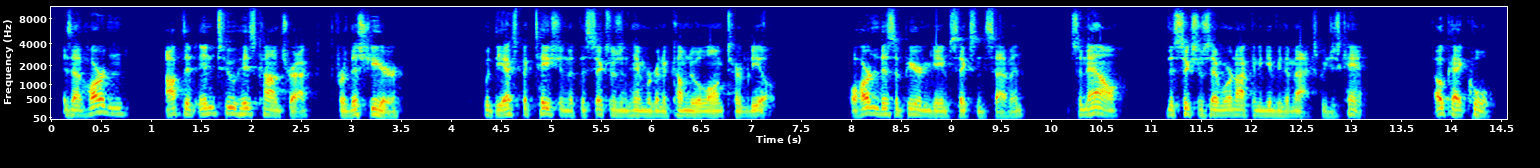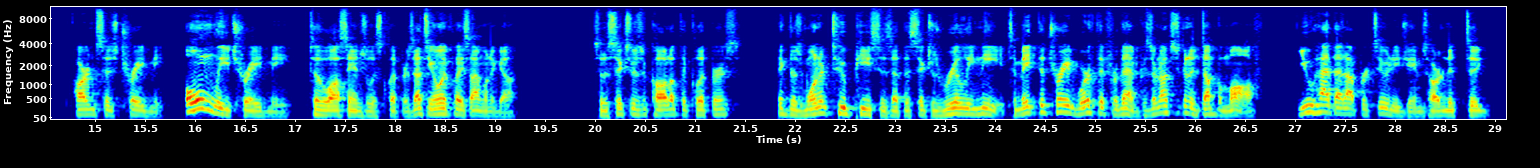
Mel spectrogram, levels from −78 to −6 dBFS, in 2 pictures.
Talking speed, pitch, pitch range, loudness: 245 wpm, 110 Hz, 95-125 Hz, -28 LUFS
